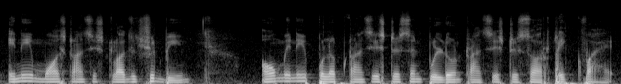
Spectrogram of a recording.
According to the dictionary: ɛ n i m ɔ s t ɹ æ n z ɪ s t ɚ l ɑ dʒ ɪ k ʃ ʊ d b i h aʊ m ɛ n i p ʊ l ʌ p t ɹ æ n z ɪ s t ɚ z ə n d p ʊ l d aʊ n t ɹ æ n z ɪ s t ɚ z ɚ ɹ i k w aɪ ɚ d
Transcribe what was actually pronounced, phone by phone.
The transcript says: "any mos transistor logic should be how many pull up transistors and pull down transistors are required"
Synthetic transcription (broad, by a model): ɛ n i m ɔ s t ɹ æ n s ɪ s t l ɑ dʒ ɪ k ʃ ʊ d b i h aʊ m ɛ n i p ʊ l ʌ p t ɹ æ n s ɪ s t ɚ s ə n d p ʊ l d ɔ n t ɹ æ n s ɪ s t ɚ s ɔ ɹ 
